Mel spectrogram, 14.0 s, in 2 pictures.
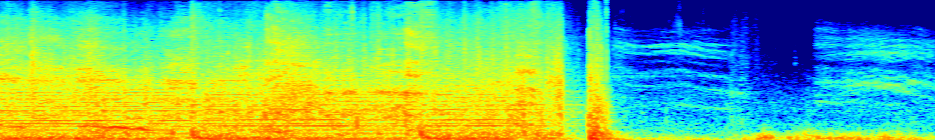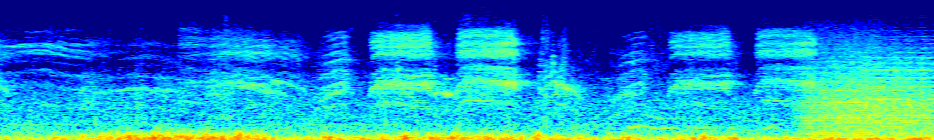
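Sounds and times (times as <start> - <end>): bird calling: 4.6 - 5.6.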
